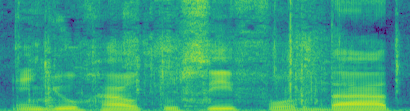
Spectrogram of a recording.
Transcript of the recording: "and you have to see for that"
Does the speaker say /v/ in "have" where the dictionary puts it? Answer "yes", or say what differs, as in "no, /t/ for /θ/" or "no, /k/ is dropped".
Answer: no, /w/ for /v/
